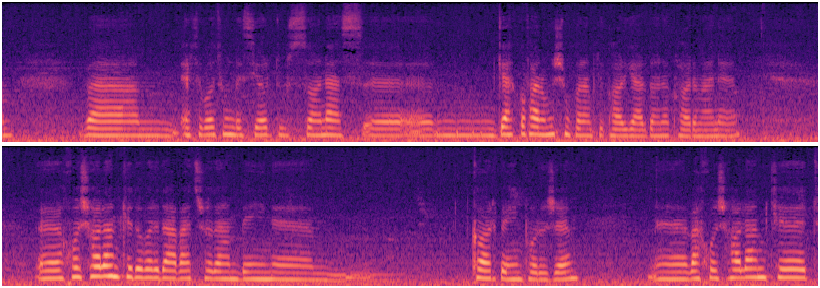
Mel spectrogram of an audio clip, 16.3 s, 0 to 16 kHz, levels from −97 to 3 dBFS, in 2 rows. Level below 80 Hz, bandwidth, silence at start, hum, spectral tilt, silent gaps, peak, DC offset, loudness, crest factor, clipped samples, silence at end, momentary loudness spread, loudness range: -36 dBFS; 14.5 kHz; 0 s; none; -7.5 dB/octave; none; -4 dBFS; 0.3%; -22 LUFS; 16 dB; under 0.1%; 0 s; 17 LU; 5 LU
